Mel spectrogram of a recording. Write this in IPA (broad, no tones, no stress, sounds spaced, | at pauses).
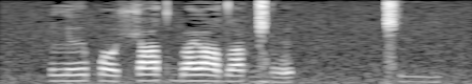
l ə p ɔ ʃ œ tˤ b j u dˤ ɜ ɡ͡ǁ ə | ǁ i̤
